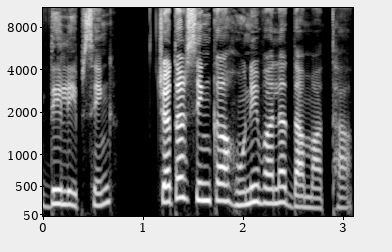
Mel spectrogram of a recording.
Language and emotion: Urdu, neutral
